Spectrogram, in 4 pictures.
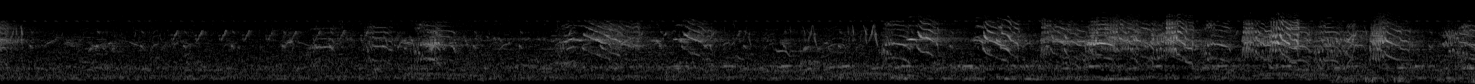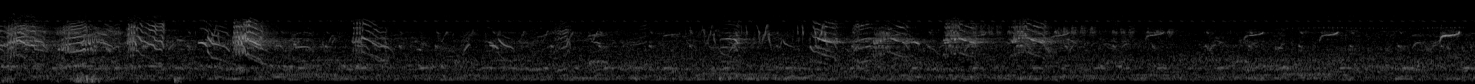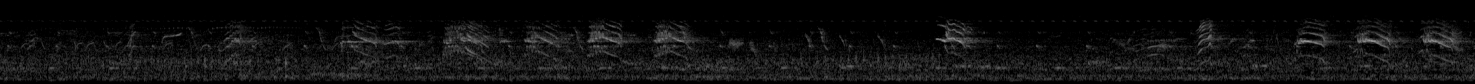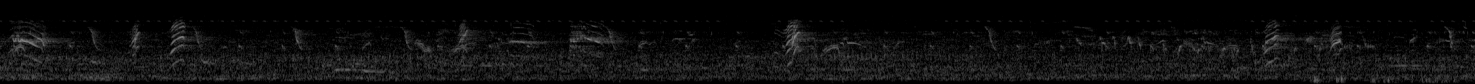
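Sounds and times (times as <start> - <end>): small birds chirping: 0.0 - 8.0
faint steady hiss: 0.0 - 59.0.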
